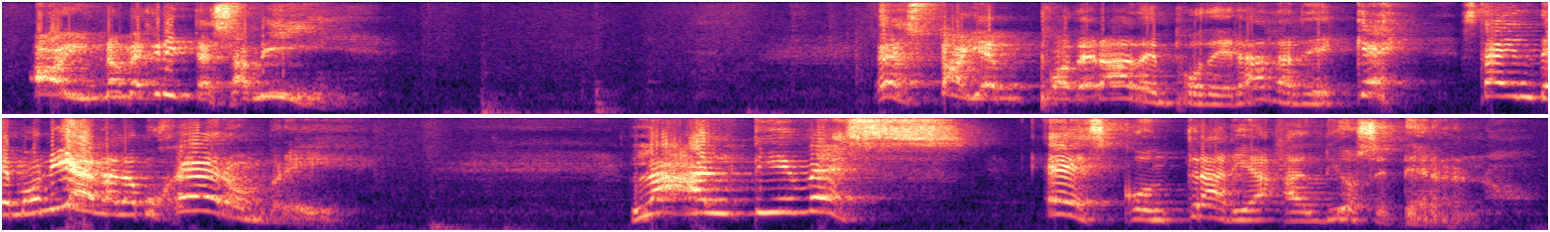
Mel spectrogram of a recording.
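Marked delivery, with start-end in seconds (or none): 0.1-5.7 put-on crazy old woman voice, higher. Speaking on women's empowerment, the speaker acts out a woman answering back: imitating a crazy old woman. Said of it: "Y sale la vieja loca".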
